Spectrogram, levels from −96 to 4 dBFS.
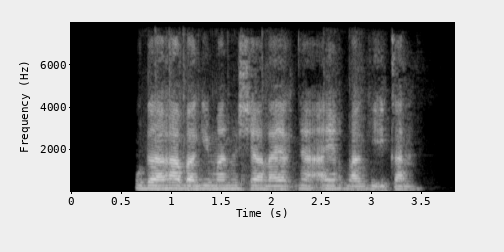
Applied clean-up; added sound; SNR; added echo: neural mask model RNNoise.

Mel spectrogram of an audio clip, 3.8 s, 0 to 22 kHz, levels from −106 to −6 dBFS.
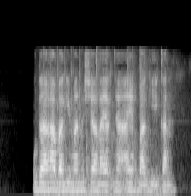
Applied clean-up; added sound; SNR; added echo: none; Typing; 14 dB; none.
